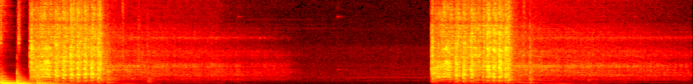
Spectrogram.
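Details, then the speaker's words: Datsun engine fires twice, stumbles unevenly and dies each time because of vacuum leaks. Cracked, taped hoses were found, including the larger hose into the intake manifold from the turbo inlet pipe. "so you heard how the car sounded it sounded horrible I couldn't even keep it started"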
